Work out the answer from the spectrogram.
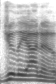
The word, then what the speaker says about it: Giuliano: Okay, remember this is Giuliano, right? That's how you say it correctly.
